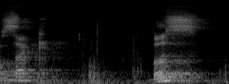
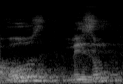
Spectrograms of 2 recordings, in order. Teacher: une fricative dentale ou sifflante généralement sourde comme dans sac boss ou plus rarement sonore comme dans rose maison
